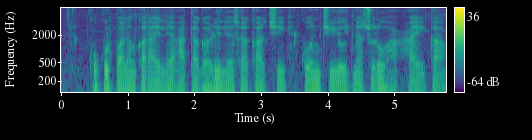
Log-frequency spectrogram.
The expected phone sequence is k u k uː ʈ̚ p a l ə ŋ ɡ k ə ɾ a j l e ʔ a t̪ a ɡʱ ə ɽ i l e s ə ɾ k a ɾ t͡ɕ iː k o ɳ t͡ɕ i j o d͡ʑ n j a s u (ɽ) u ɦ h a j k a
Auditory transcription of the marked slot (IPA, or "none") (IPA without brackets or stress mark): ɾ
